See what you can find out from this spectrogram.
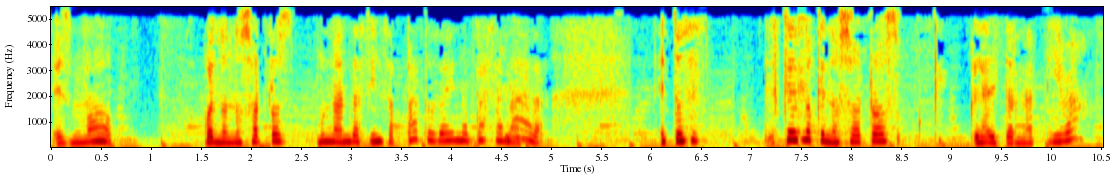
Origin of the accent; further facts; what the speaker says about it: Ecuador; Entonces también es tener una posición como ecuatorianos.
